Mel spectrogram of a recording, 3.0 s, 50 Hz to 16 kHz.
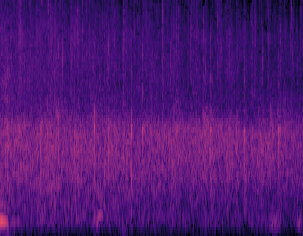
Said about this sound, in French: En parlant de ministres, d'ailleurs, j'ai une pensée émue pour Amélie Oudéa Castéra, qui aura tenu 28 jours au ministère de l'Éducation nationale. Et ça, ça s'applaudit.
